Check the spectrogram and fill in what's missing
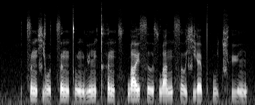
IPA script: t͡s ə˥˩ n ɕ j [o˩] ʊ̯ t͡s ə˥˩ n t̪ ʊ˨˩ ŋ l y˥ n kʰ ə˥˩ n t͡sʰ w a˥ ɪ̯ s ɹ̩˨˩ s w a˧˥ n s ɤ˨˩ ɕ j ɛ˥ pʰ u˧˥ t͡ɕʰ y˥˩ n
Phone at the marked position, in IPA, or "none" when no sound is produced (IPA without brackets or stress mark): o˩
